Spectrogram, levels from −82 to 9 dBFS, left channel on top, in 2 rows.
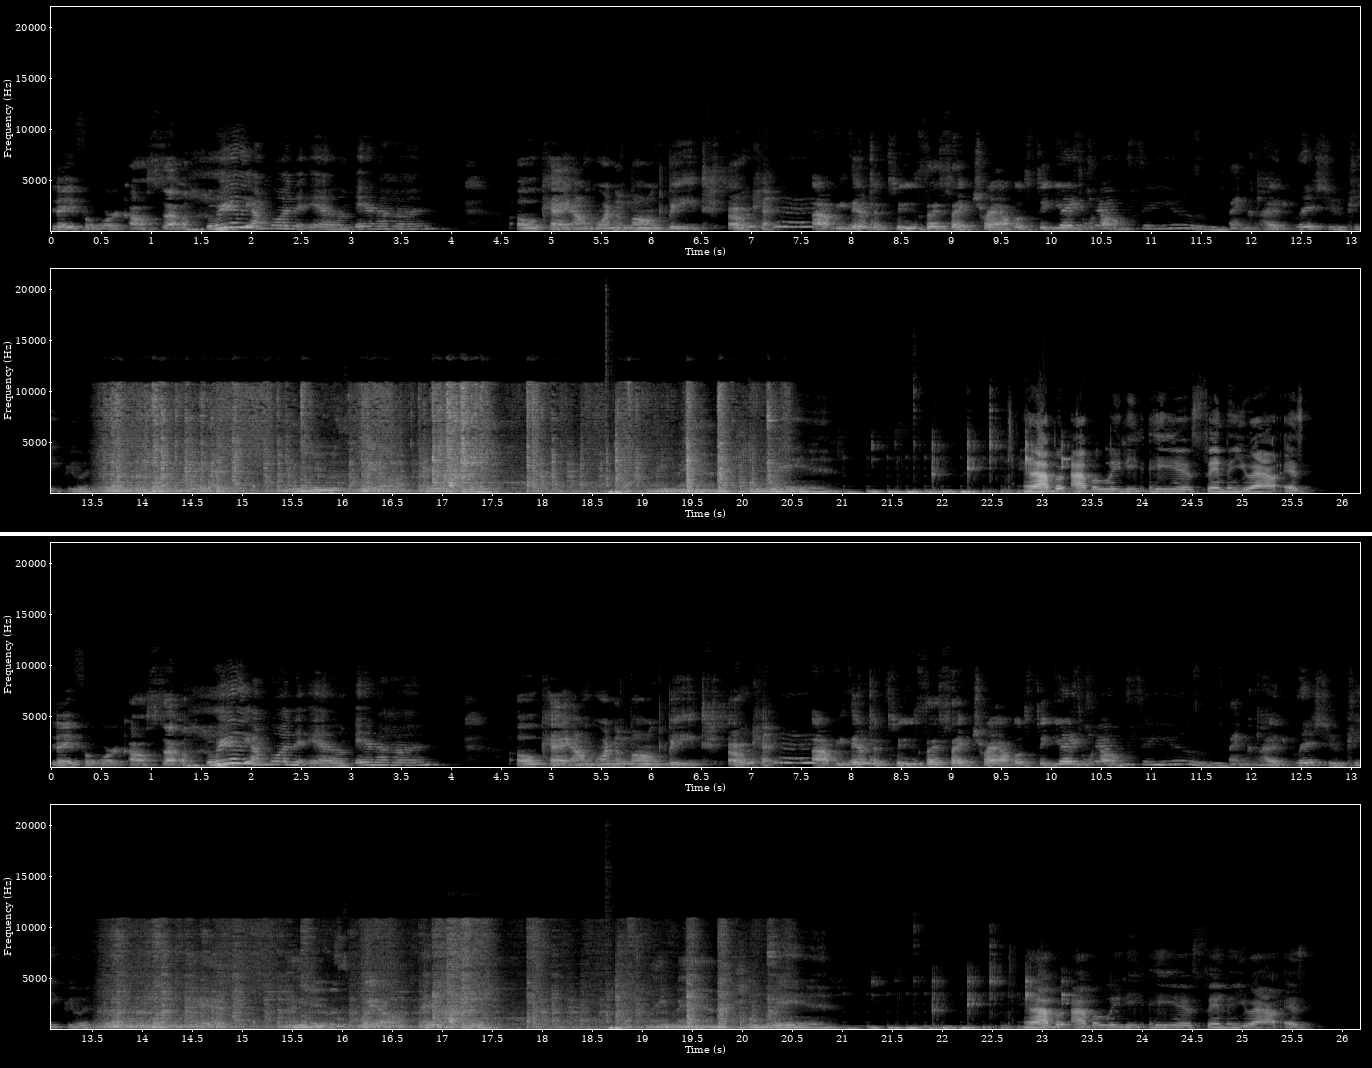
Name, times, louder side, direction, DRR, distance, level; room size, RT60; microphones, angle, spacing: voice 1, 0.0-1.7 4.1-4.3 4.7-7.2 7.6-10.7 11.8-12.3 14.4-14.9 15.5-16.7 19.0-20.0, right 1 dB, 25° right, 1 dB, 4.1 m, -33 dB
voice 2, 1.5-3.8 6.9-8.3 10.1-11.7 12.0-14.2 15.4-15.9 16.8-17.6 20.0-20.9, right 2 dB, 60° right, -4 dB, 5.6 m, -34 dB
sound 1, 13.5-20.5, left 3 dB, 50° left, 2.1 m, -31 dB
Gurgling / Bathtub (filling or washing), 18.6-23.7, left 1 dB, 35° left, 3.3 m, -36 dB
voice 3, 22.8-25.6, left 5 dB, 80° left, 11 dB, 1.3 m, -28 dB
10.0 x 9.8 x 5.1 m, 0.38 s
head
